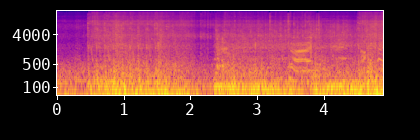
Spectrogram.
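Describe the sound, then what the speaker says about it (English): Heavy grinding and scraping as Drax drags a cannon out of place in the Guardians of the Galaxy video game, a dense mechanical rumble that swells and persists, with a brief voice over it. "Drax, think you can drag this cannon out?"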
